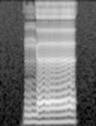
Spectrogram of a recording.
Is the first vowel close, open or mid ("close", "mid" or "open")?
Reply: mid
